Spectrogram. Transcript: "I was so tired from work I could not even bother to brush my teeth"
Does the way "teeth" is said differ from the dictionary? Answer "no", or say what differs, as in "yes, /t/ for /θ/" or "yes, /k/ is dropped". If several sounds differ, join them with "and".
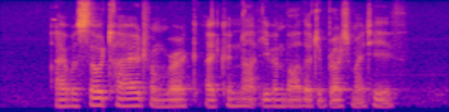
no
